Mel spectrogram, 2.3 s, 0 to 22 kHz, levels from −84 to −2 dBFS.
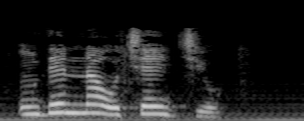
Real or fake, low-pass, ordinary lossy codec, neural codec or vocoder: real; 10.8 kHz; MP3, 32 kbps; none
